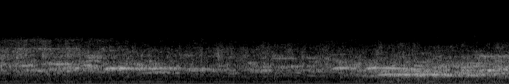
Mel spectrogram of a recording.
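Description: A large baseball stadium crowd roars steadily throughout as St. Louis pitcher Bob Gibson pitches against New York, a dense continuous wash of cheering with every pitch and every out that swells louder toward the end, sounding somewhat muffled.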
